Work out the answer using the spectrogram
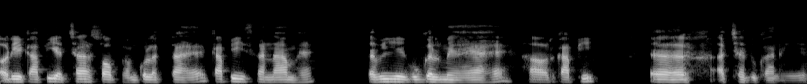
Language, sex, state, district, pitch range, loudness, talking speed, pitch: Hindi, male, Bihar, Purnia, 110-125 Hz, -19 LUFS, 185 wpm, 115 Hz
